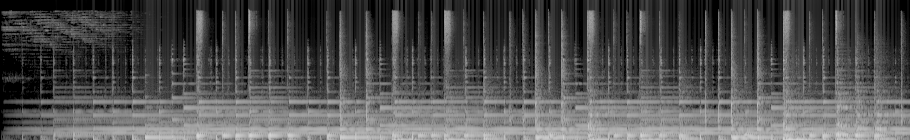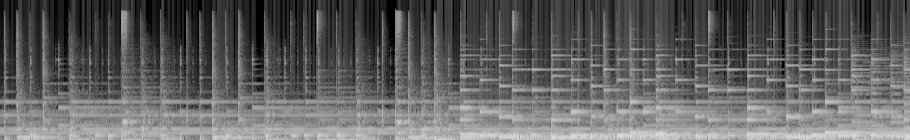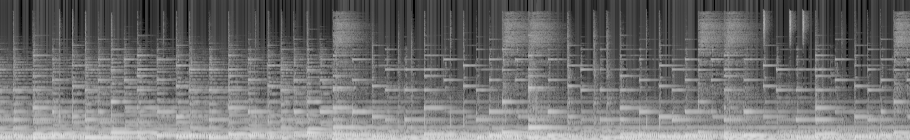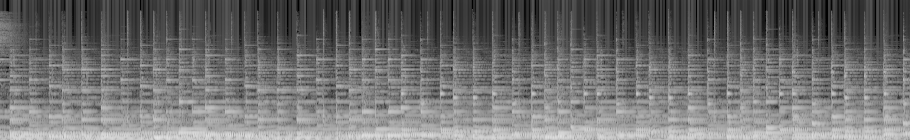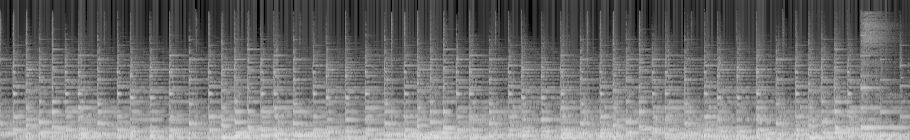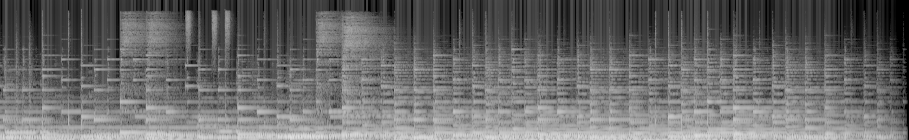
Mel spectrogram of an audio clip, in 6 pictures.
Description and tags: Joy Safari
A happy song with a stable hypnotic 'build up'.
acoustic, ambient, drums, guitar, happy, hypnotic, music, pizzicato, song, strings, xylophone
